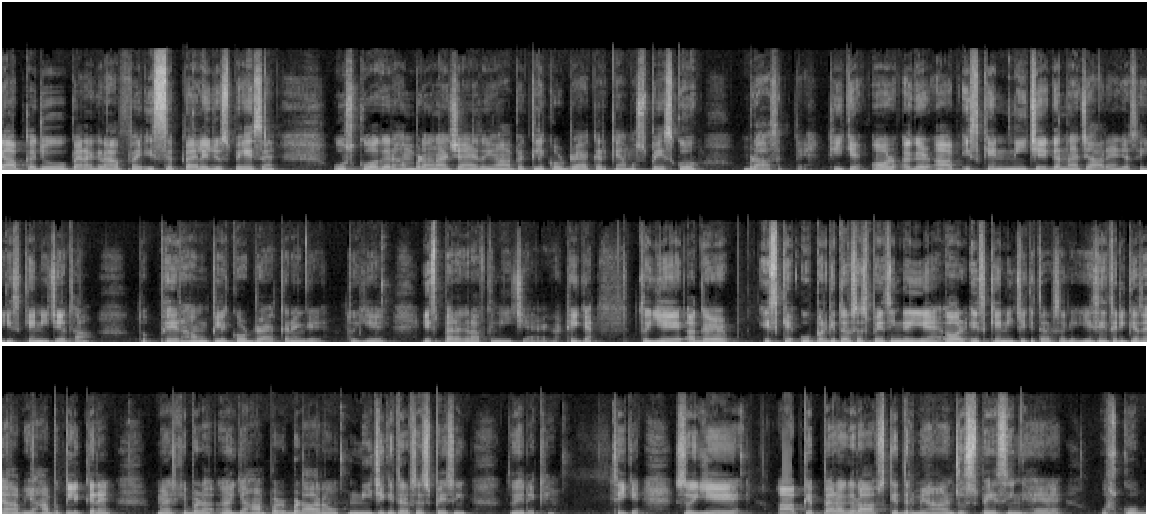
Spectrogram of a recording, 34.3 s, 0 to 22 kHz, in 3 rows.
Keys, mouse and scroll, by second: 1.6 click, 4.1 click, 9.8 click, 11.3 click, 12.8 click, 19.7 click, 22.1 click, 23.9 click, 26.4 click, 28.8 click.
